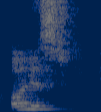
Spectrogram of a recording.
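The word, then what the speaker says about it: honest: letter P is silent P is silent but इट is there but वी डोंट pronounce it इन the same way knife के एन आई एफ E knife ऑनेस्ट एच ओ एन ई एस टी ऑनेस्ट ऑनेस्ट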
